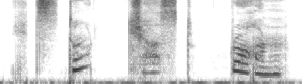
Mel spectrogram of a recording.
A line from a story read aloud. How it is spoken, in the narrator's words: Hermione said in almost a whisper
